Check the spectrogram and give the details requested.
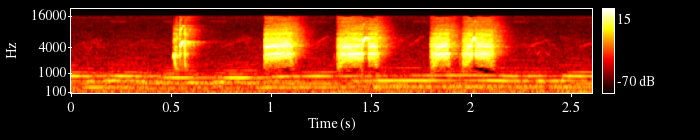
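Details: Black francolin (Kala Teetar) calling in 2023, giving its harsh, grating call: a short opening note, then two quick pairs of loud rasping bursts, over a faint steady hum.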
